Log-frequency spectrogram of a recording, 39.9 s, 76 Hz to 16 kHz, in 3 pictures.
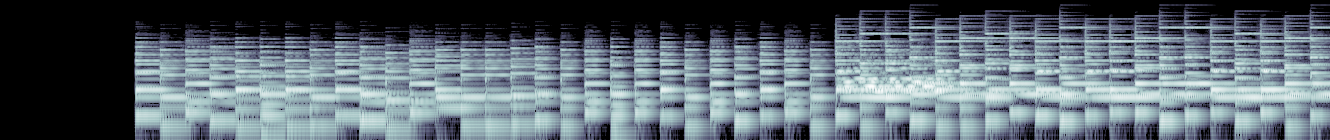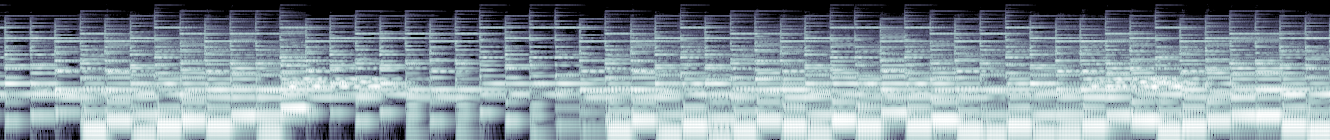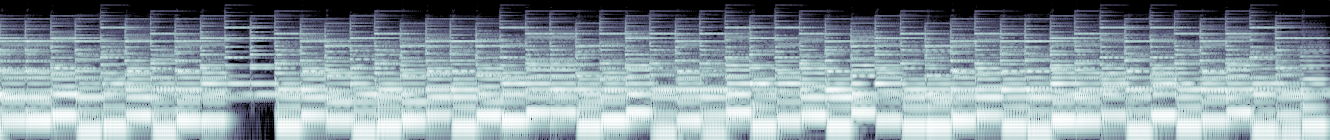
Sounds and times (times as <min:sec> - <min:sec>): Music: 0:01.4 - 0:39.9.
